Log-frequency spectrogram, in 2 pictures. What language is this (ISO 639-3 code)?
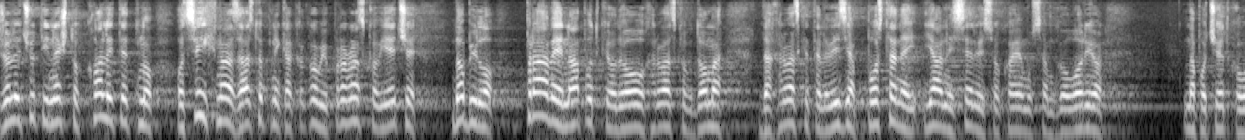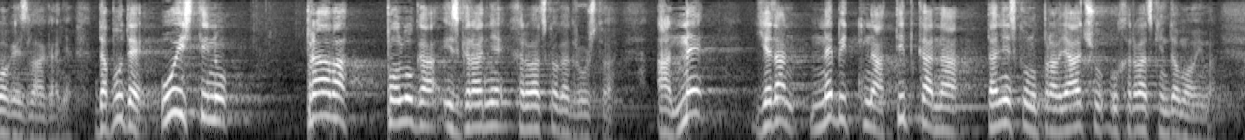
hrv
